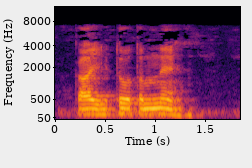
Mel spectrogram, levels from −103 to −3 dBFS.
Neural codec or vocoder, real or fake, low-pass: none; real; 7.2 kHz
